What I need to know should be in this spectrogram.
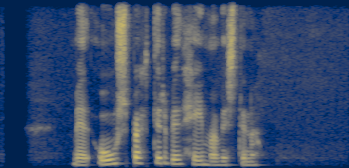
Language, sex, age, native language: Icelandic, female, 30-39, Icelandic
